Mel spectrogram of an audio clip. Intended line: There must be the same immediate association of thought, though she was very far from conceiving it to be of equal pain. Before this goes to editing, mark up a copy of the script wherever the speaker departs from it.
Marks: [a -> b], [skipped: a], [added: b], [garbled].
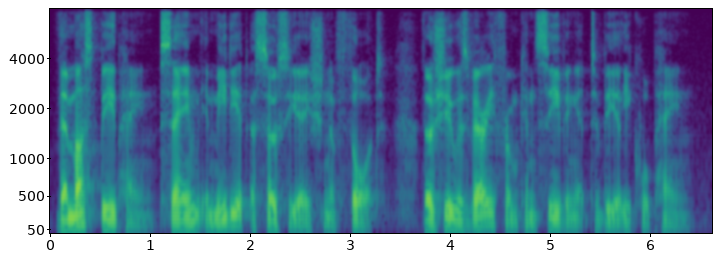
There must be [the -> pain] same immediate association of thought, though she was very [skipped: far] from conceiving it to be [skipped: of] equal pain.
